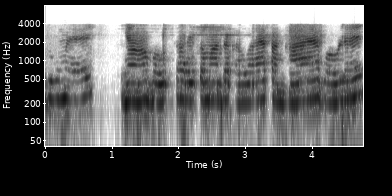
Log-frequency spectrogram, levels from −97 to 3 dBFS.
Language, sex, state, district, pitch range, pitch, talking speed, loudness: Hindi, female, Bihar, Bhagalpur, 215-235 Hz, 225 Hz, 165 wpm, -14 LUFS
